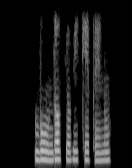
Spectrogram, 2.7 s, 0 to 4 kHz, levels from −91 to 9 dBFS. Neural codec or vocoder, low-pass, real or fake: none; 3.6 kHz; real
